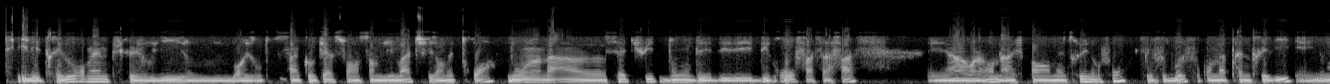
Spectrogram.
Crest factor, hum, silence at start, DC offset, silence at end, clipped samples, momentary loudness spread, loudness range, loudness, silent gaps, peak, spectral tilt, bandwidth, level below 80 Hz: 16 dB; none; 0.05 s; under 0.1%; 0 s; under 0.1%; 5 LU; 2 LU; -20 LUFS; none; -4 dBFS; -7 dB/octave; 11 kHz; -48 dBFS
